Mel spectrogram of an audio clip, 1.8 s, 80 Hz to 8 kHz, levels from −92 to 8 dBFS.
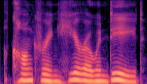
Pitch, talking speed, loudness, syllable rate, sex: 160 Hz, 130 wpm, -16 LUFS, 4.6 syllables/s, female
